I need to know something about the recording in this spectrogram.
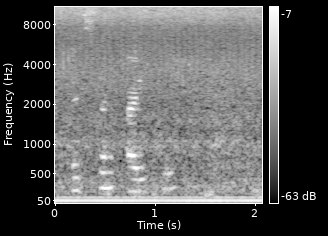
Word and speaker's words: SNP: Yes, how do you pronounce it? SNIP, Snip. Okay, snip. SNP. Okay, yes. Pronounce it as snip.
